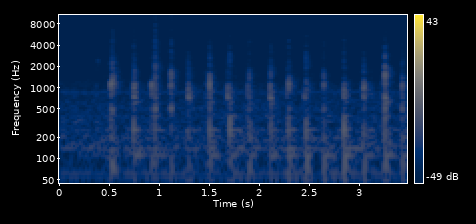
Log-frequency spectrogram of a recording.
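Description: Fingertips tap the glass touchscreen of an iPad tablet lying flat on a cutting mat. Sixteen short, dry taps land in a quick, uneven rhythm, each a soft click centered around 700 Hz with a brief bright edge that dies away almost instantly over a faint steady background hiss.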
